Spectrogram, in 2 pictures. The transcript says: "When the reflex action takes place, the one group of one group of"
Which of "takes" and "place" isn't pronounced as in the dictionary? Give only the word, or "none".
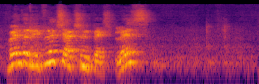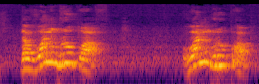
none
